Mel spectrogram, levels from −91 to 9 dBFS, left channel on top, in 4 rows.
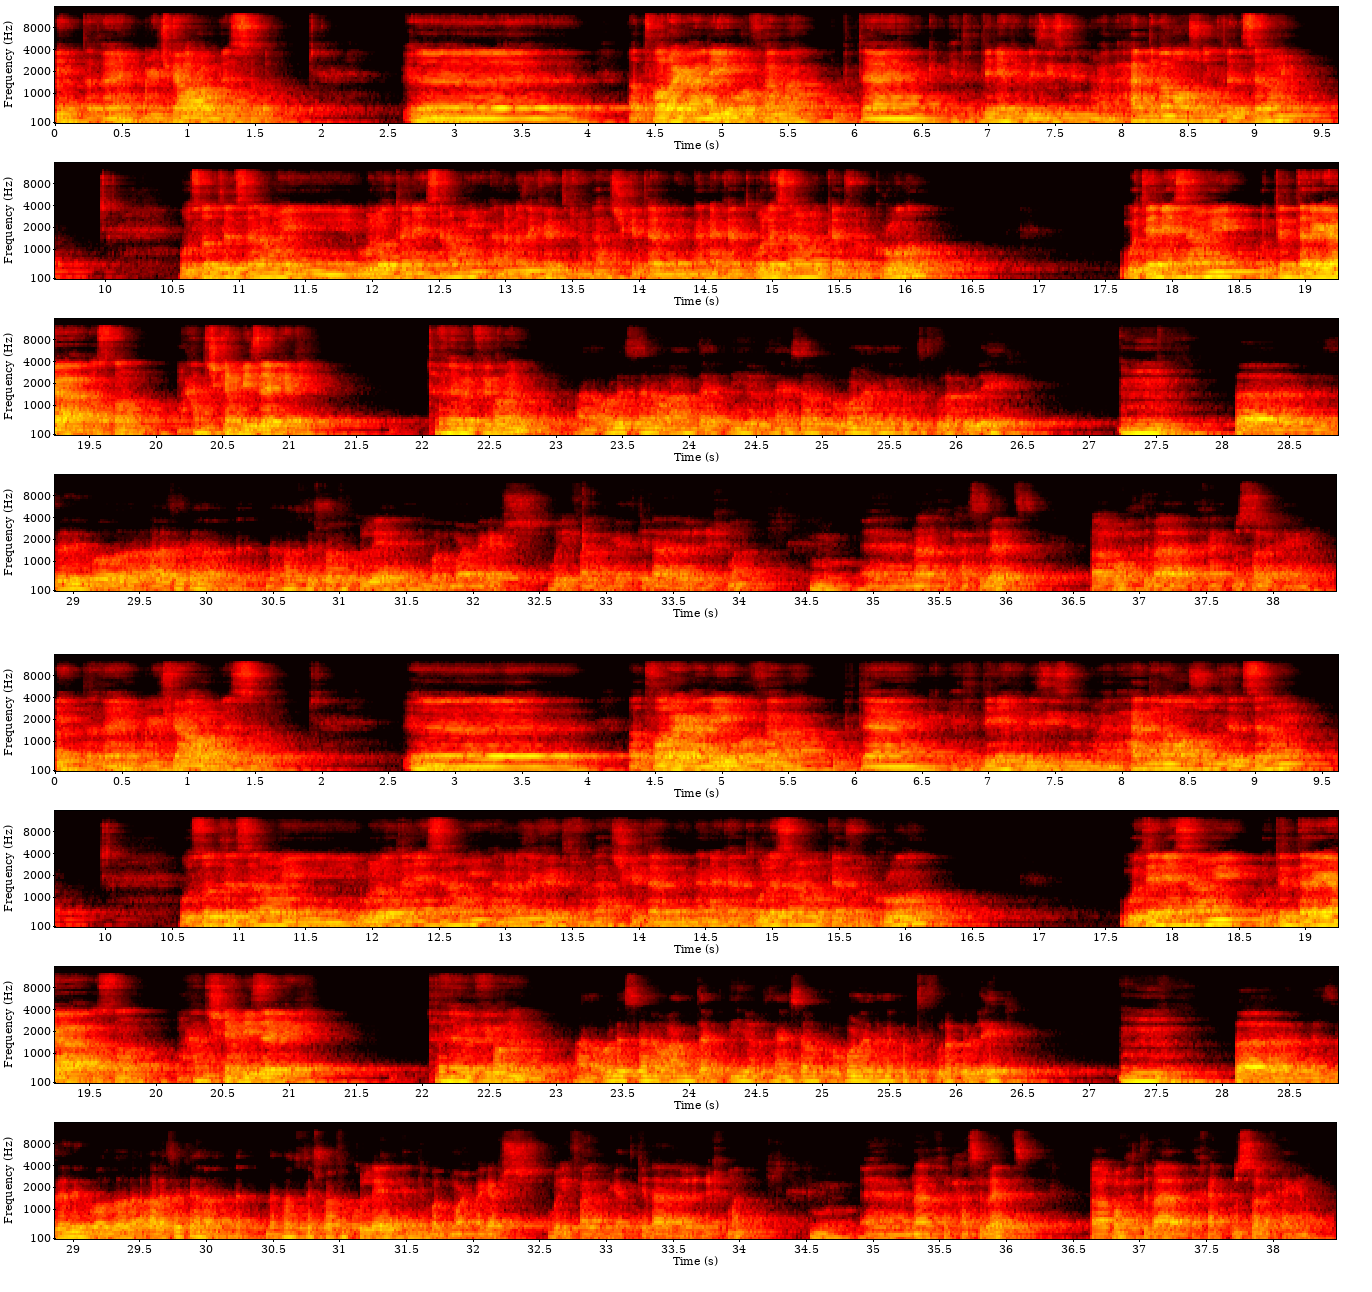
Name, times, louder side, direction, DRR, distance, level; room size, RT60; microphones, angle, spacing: voice 1, 0.0-1.7 2.6-4.0 4.3-9.4 10.6-16.2 17.6-21.2 22.0-22.8 27.2-27.7 34.5-34.8, left 1 dB, 35° left, -2 dB, 1.2 m, -25 dB
voice 2, 2.7-3.2 22.1-26.4 28.1-34.1 34.9-36.0 36.6-38.3, right 1 dB, 70° right, 0 dB, 0.9 m, -28 dB
13.0 x 7.6 x 2.7 m, 1.3 s
head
